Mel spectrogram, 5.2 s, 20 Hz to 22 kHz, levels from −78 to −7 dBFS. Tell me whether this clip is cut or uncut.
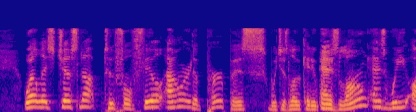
cut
